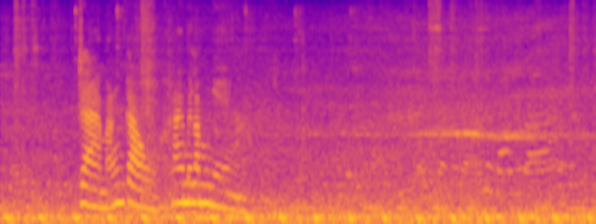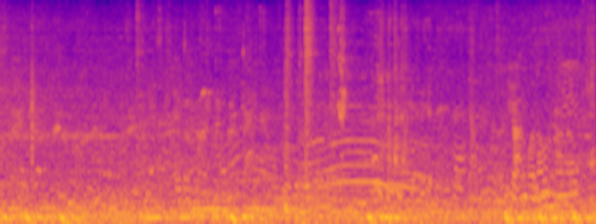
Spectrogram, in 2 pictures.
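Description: A crowd of people chatters and talks outdoors.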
